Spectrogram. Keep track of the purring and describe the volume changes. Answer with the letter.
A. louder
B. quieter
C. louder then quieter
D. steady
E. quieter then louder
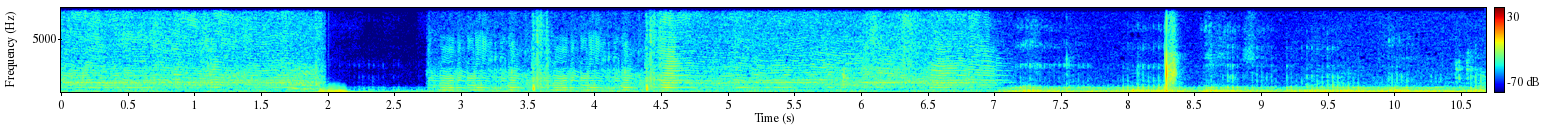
A.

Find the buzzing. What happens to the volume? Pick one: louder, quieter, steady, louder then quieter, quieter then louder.
steady.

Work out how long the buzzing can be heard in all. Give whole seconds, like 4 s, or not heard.
7 s.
